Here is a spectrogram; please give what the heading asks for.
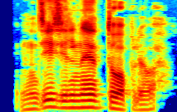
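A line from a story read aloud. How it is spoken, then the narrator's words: Muttering. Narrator (Russian): пробормотал он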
